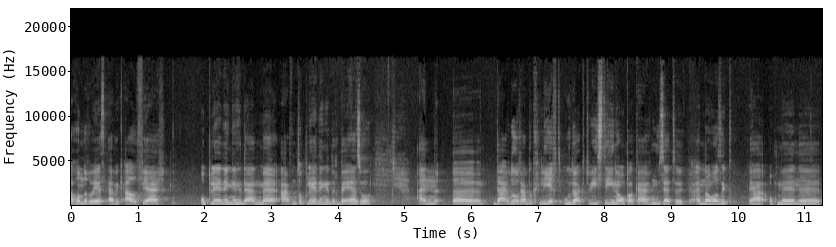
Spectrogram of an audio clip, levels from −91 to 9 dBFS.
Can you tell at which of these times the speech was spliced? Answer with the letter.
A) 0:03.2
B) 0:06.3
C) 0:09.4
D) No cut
B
